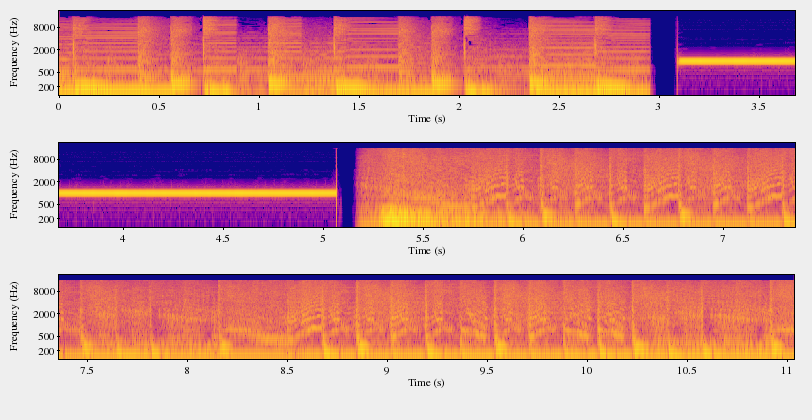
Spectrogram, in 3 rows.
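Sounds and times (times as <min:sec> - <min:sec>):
music: 0:00.0 - 0:03.0, 0:05.2 - 0:11.0.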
